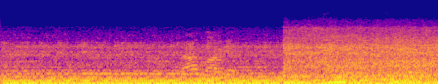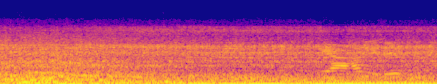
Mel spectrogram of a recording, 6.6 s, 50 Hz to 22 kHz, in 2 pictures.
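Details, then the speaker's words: 1961 Chevrolet Parkwood wagon after a new exhaust, which earlier ran badly with popping: even, deep low rumble at idle with no pops or misses. Normal idle, popping gone. "I didn't hear it popping that time guys"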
